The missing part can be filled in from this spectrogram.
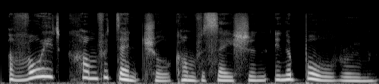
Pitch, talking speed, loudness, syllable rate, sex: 215 Hz, 110 wpm, -18 LUFS, 3.9 syllables/s, female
